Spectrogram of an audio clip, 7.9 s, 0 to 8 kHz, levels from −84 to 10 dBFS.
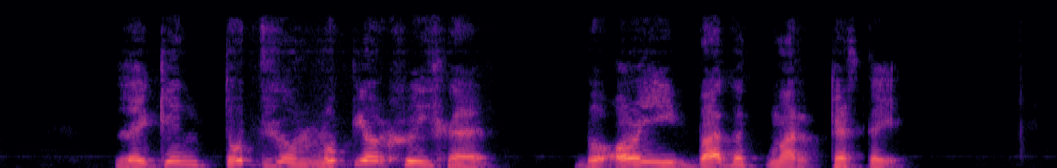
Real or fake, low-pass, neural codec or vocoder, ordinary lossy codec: fake; 7.2 kHz; codec, 44.1 kHz, 2.6 kbps, DAC; MP3, 64 kbps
